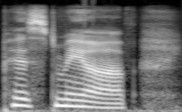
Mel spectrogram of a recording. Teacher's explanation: it's a very soft t almost disappears sometimes, especially in a sentence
